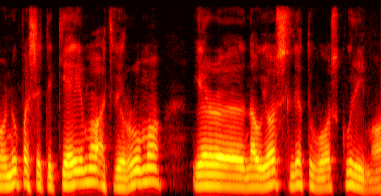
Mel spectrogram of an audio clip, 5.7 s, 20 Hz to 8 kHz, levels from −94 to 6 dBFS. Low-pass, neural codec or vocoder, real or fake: 7.2 kHz; none; real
